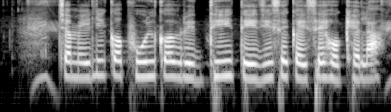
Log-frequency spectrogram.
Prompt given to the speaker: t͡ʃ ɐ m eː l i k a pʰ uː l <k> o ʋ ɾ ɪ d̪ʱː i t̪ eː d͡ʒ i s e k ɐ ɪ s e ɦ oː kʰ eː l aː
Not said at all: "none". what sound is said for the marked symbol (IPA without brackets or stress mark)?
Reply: k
